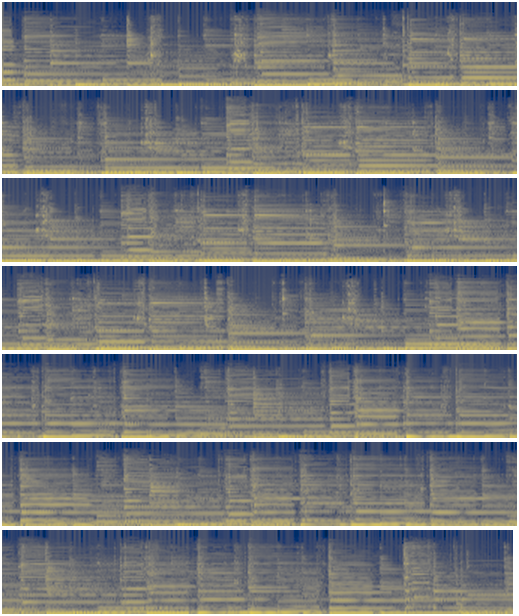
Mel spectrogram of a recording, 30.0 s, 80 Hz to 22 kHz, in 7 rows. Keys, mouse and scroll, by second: 1.7 middle click, 2.1 Tab, 2.7 click, 3.8 i, 5.9 alt+middle click, 6.8 scroll up 2, 7.4-8.5 shift+middle drag, 8.5-10.1 right drag, 10.1 s, 12.7-14.3 middle drag, 14.8 alt+middle click, 15.9 alt+middle click, 17.0 click, 20.0 r, 22.2 click, 23.9 r, 25.2 s, 26.9 middle click, 27.5 scroll down 3, 27.8 middle click, 28.1 Tab, 28.3 click, 28.8 shift+middle click, 29.4 ctrl+scroll up 1, 29.6 ctrl+s, 29.6 click, 29.8 Tab.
